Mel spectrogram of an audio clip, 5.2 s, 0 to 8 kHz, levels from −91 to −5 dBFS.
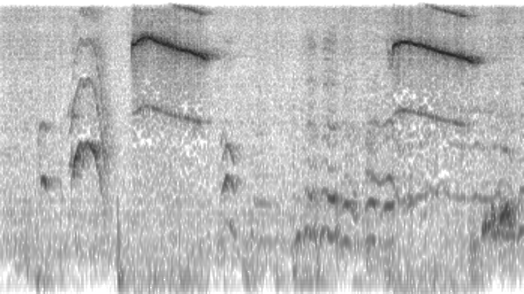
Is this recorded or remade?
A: recorded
